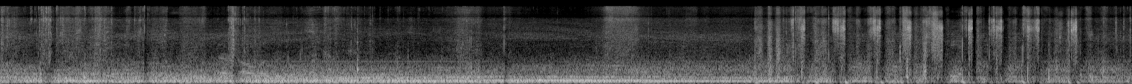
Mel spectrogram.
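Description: A steady low engine drone, its pitch shifting slightly partway through, with a dense run of crunching clicks and knocks from about eight seconds in.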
